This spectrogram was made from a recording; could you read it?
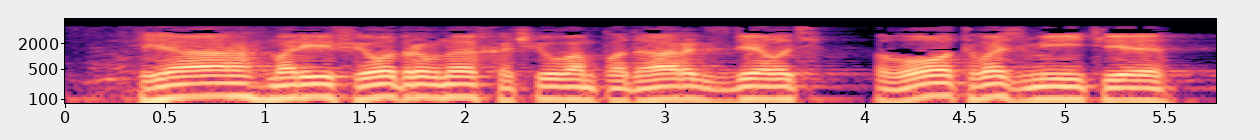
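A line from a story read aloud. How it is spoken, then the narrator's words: Deep bass voice. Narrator (Russian): пробасил он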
